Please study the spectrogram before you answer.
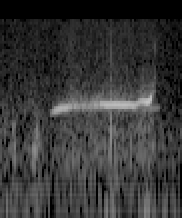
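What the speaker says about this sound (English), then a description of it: "is the sound of whistling." A single long whistle from people calming a black yak during shearing in a Bhutan village. The clear tone glides slowly upward for about a second, then stops abruptly, with quiet surroundings before and after.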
